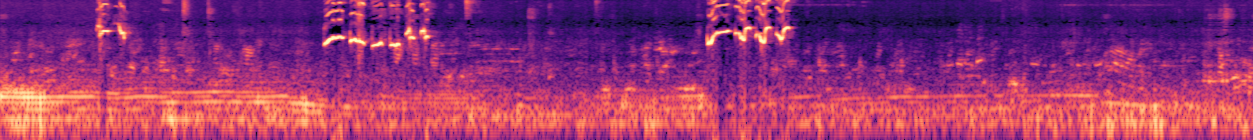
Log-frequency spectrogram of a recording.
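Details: Orange-headed thrush giving relaxed lure song: three short bursts of fast, bright whistled notes, widely spaced, the longest a run of about six notes, amid steady background speech.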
